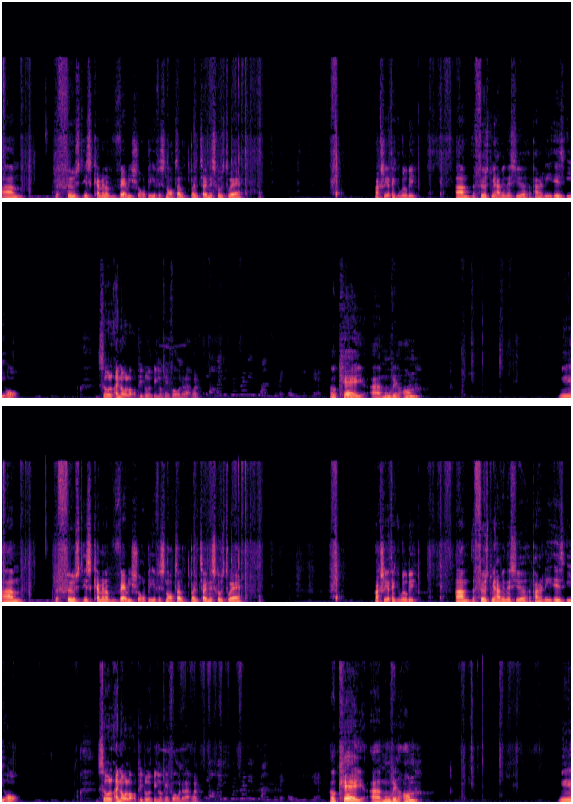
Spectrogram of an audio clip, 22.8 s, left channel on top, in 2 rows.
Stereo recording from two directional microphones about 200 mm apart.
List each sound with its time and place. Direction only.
0.0 s speech: 35° right (ahead or behind)
7.4 s speech: 30° right (ahead or behind)
12.9 s speech: 25° right (ahead or behind)
14.0 s speech: 40° right (ahead or behind)
17.9 s speech: 35° right (ahead or behind)
22.5 s speech: 35° right (ahead or behind)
